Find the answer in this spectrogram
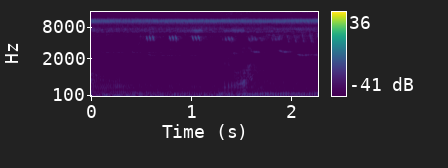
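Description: Insects trilling steadily at a very high pitch, with a run of about seven short, high chirps, some four a second, through the middle. A low steady hum runs underneath.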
